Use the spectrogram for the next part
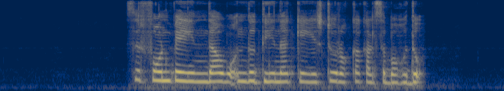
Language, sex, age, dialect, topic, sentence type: Kannada, female, 25-30, Dharwad Kannada, banking, question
